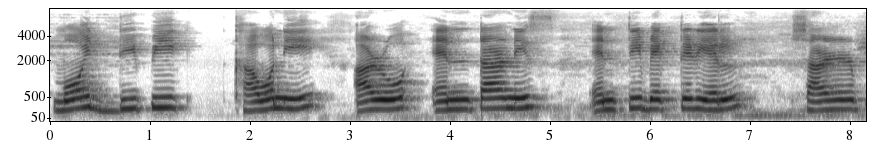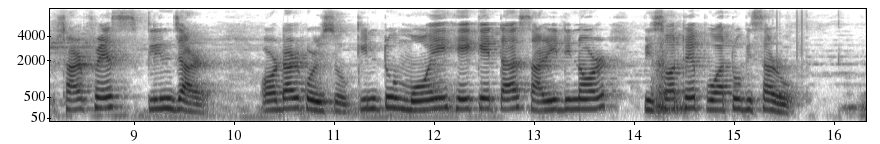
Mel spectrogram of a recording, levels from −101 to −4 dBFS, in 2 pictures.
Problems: constant background noise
